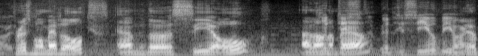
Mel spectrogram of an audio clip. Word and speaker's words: Alain Lambert: we're here with Prismo Metals and the CEO, Alain Lambert. Good to see you, Bjorn.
